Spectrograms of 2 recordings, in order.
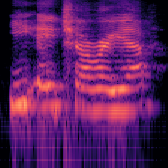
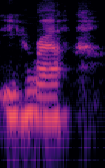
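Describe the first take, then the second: First: The name is said in a long form. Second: The name is said in a short form. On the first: The speaker calls it wrong. "that's far too long to pronounce" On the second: The speaker calls it right. "this is the way we pronounce it"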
